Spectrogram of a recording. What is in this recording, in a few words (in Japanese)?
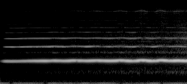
fue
